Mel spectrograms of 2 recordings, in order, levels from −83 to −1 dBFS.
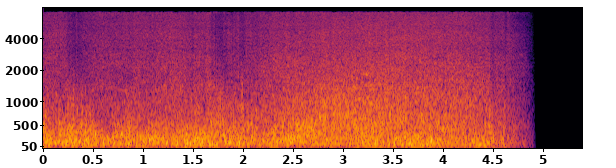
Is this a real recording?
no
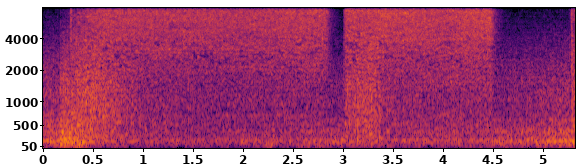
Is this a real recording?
no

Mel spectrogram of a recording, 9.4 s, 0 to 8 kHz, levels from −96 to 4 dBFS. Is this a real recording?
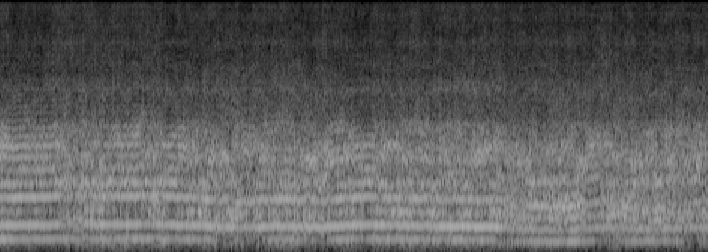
no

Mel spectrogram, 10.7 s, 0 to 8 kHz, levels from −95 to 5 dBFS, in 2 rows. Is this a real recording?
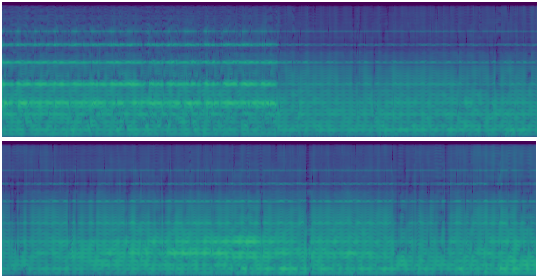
no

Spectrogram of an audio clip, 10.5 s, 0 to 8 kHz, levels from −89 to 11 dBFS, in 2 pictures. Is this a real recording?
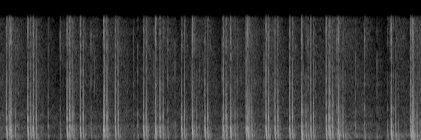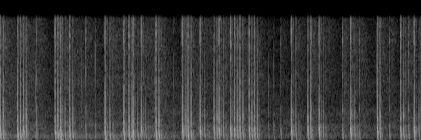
yes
